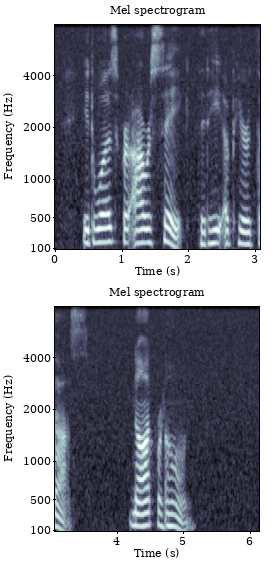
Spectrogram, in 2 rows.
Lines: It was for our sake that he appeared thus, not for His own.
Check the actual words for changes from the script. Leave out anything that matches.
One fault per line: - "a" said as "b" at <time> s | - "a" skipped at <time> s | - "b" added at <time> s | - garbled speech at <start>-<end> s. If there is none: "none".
- "His" skipped at 4.7 s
